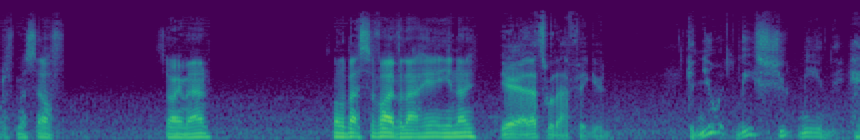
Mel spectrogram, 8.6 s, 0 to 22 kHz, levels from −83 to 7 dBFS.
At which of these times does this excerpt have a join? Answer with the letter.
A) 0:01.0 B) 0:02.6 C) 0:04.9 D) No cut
C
